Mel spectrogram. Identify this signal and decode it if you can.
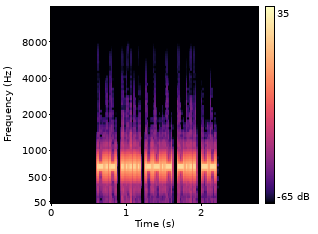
Morse code, heard as a keyed tone, about 44 wpm, 700 Hz. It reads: K5QBM
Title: USA Call Signs - 5 Characters - 3x Character Spacing - 45wpm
